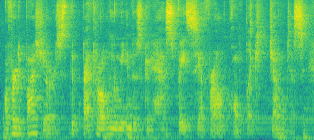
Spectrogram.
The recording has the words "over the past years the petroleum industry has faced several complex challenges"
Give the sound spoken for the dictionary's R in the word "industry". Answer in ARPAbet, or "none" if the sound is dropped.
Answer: R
